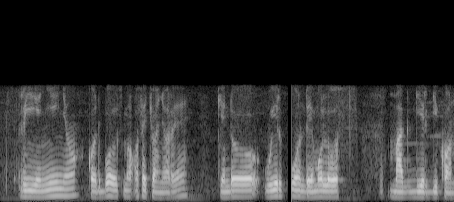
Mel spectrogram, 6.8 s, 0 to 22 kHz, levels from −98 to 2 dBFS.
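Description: Speech carried over a G.711 telephone channel, band-limited to about 150 Hz to 3.6 kHz. Right after "ma osechwanyore kendo wir", from 4.32 to 4.38 s, packet loss filled with silence cuts a 60 ms hole with abrupt edges. That length fits three lost 20 ms packets that the receiver replaced with silence instead of concealing the gap.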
